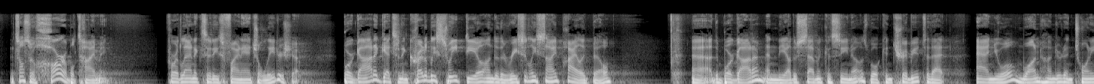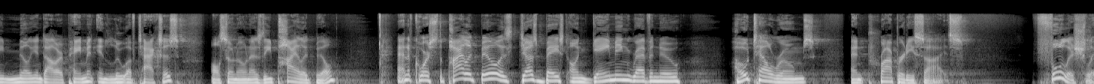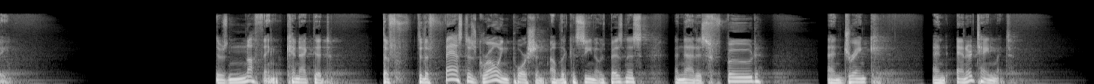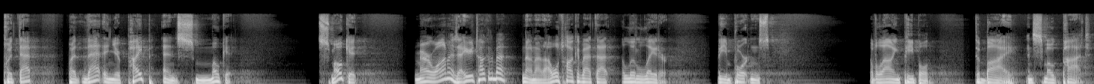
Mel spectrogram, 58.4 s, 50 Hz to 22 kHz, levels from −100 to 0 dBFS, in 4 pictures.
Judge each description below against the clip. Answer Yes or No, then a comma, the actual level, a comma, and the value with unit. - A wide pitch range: Yes, wide, 5.8 semitones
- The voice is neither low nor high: No, low, 115 Hz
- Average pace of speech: No, slow, 130 wpm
